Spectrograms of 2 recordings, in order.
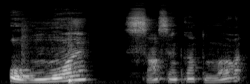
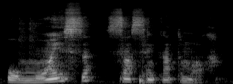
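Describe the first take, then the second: First: The final S of moins is silent. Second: The final S of moins is pronounced. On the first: The speaker calls it right. "on dira" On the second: The speaker calls it wrong. "et non pas"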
